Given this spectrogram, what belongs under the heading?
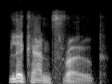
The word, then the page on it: Lycanthrope: British English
